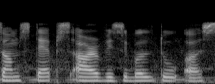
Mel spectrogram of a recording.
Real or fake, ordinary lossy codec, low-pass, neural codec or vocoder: real; none; 7.2 kHz; none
